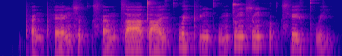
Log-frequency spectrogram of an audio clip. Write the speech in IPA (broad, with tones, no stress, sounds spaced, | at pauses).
pʰ ɐ˨˩ n pʰ ɛː˨˥ ŋ s ʊ˧ k̚ t͡sʰ ɐ˨˧ m t͡s aː˧ t̪ aː˨˥ j kʷʰ ɐ˥ j pʰ ɪ˧ ŋ kʷʰ ɐ˨˥ m t̪ ʊ˥ ŋ s ʊ˥ ŋ h ʊ˥ k̚ t͡sʰ e˥ j kʷʰ e˨˩ j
